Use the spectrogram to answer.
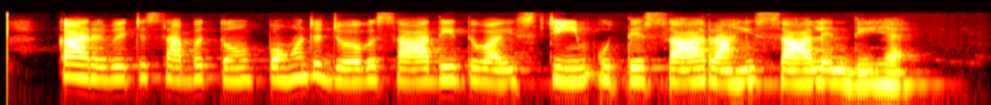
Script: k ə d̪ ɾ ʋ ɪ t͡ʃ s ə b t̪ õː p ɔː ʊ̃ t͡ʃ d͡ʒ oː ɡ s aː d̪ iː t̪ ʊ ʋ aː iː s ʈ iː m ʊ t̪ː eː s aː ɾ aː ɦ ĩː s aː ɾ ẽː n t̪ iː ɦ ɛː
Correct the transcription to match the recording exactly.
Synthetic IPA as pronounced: k ə ɾ ʋ ɪ t͡ʃ s ə b t̪ õː p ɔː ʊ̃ t͡ʃ d͡ʒ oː ɡ s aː d̪ iː d̪ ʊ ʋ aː iː s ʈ iː m ʊ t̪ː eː s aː ɾ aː ɦ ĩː s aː l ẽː n d̪ iː ɦ ɛː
